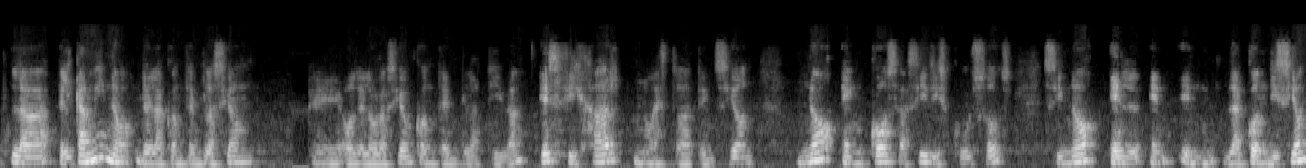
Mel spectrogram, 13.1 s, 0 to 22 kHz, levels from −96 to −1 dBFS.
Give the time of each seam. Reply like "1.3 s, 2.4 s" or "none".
5.3 s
